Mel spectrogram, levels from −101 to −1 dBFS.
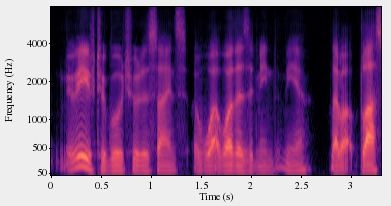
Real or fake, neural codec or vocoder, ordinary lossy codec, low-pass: fake; codec, 16 kHz, 0.3 kbps, FocalCodec; none; none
